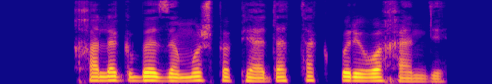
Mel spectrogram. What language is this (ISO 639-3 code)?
pus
